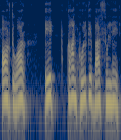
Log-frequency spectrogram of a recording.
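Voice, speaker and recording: A woman's voice: mid-range voice, moderate pace, darkish tone, no echo, natural voice. Woman doing a stern old father-in-law. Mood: scolding. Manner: scolding, commanding. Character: stern caring elderly father-in-law, protective. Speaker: cartoon voice actor. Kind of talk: storybook cartoon dialogue. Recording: dull lo-fi dry recording.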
